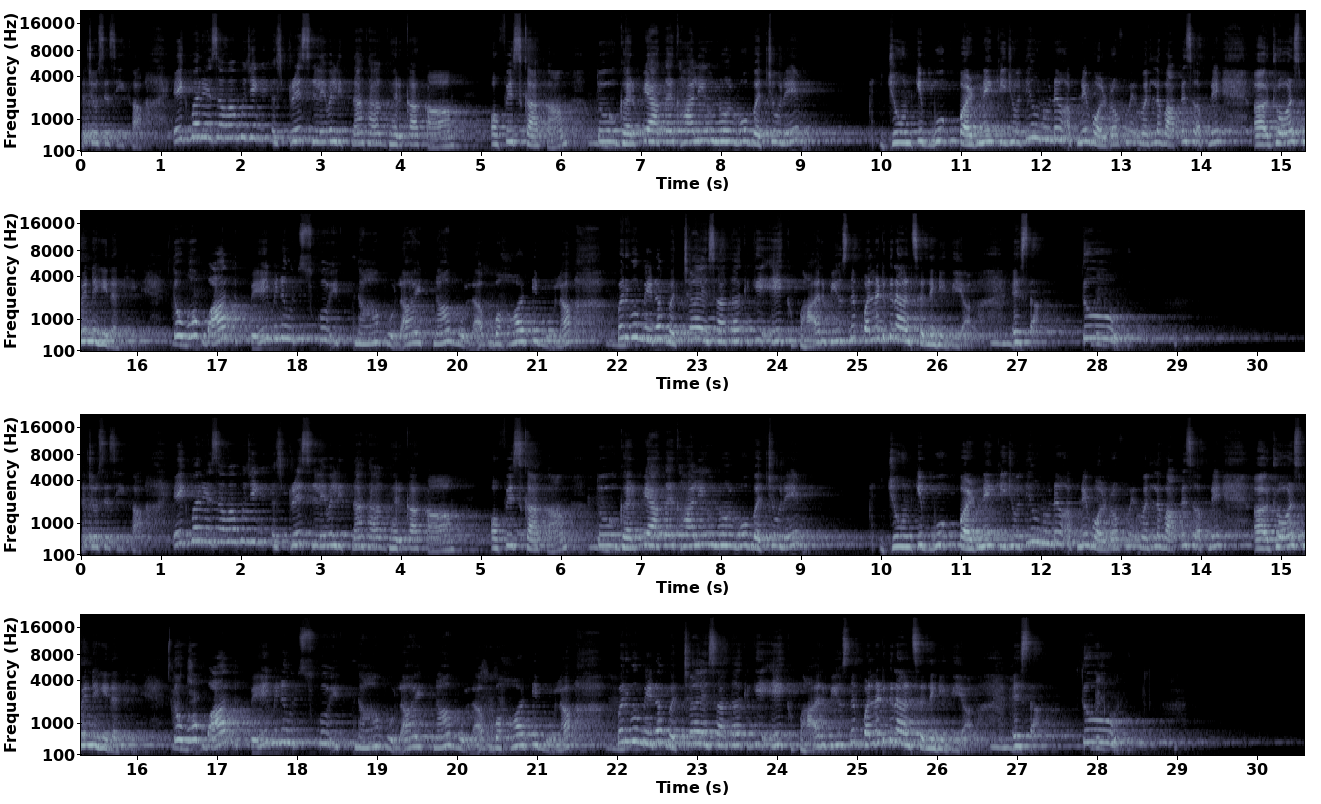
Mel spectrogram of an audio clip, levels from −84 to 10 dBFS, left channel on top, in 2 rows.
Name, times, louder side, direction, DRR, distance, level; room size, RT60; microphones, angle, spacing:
voice 1, 0.0-4.7 5.1-6.1 6.5-9.1 10.1-17.1 17.4-18.0 18.3-26.7 26.9-27.3 27.8-28.3, equal, 10° left, 6 dB, 1.2 m, -30 dB
voice 2, 6.3-6.8 16.4-16.8 20.2-20.6 21.8-22.2 26.6-27.1 27.9-28.4 28.9-29.1, equal, 55° right, 5 dB, 2.0 m, -44 dB
23.0 x 20.5 x 5.7 m, 2.7 s
head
